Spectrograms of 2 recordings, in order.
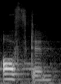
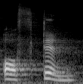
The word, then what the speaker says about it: often: the word is pronounced it has two pronunciations that is being T silent and T being pronounced the main logic behind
